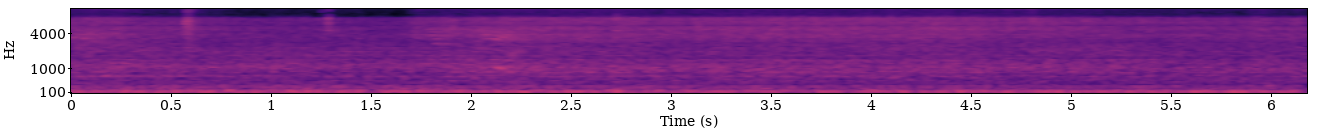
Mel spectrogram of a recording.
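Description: Car driving at low speed, heard from inside the cabin: a steady low engine and road hum.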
